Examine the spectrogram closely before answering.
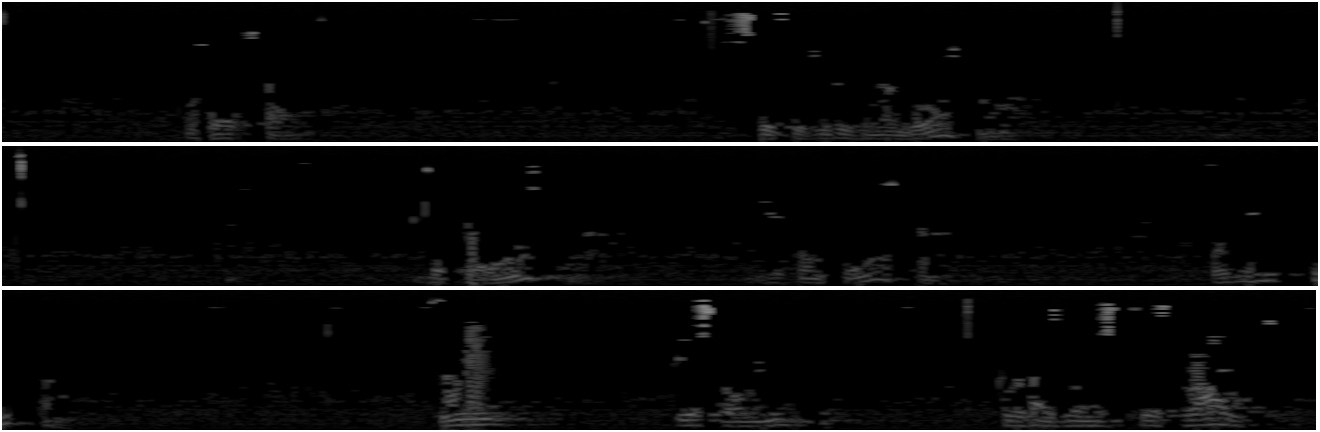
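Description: A middle-aged man speaks formally into a microphone in a large room, with pauses between phrases.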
